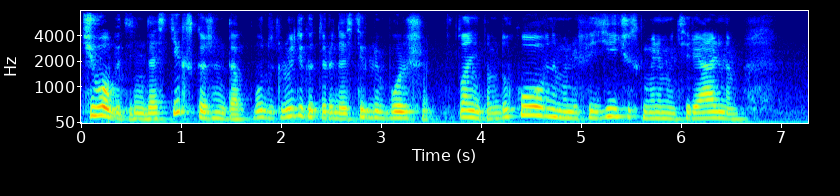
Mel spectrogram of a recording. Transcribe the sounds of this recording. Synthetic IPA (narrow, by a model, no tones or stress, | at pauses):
t͡ɕɪvo̞bɨt̪ɨnʲɪd̪ɐsʲtʲikskaʐɨmt̪ak̚bud̪ʊt̪lʲʉdʲɪkɐt̪o̞ɾɨjəd̪ɐsʲtʲiɡlʲɪbo̞lʲʂɨ̰fplˠanʲɪt̪amd̪ʊxovnɨmilʲɪfʲɪzʲit͡ɕɪskʲɪmɨlʲɪmətʲɪɾʲɪalʲnɨm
